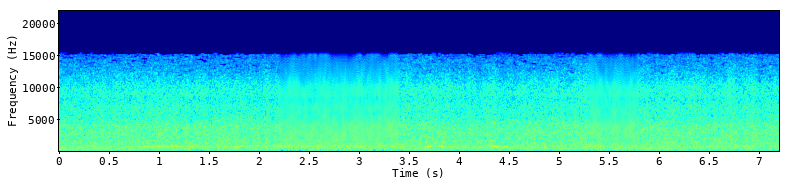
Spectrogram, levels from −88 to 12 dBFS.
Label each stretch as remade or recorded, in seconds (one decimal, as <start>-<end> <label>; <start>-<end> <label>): 0.0-2.2 recorded; 2.2-3.4 remade; 3.4-5.3 recorded; 5.3-5.8 remade; 5.8-7.2 recorded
